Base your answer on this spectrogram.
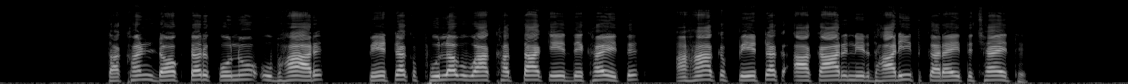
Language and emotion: Maithili, neutral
